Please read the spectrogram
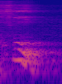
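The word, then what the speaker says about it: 福: 왜냐하면 복을 중국 발음으로 푸라고 읽습니다. 푸.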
